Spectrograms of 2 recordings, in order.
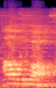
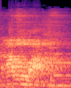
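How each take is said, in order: First: The 'l' is heavy, with a darkened vowel. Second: The 'l' is light, with a clear vowel. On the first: "dibaca tafkhim itu artinya dibaca seperti Allah pakai U" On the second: "Tipis itu artinya dibaca Allah pakai A"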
